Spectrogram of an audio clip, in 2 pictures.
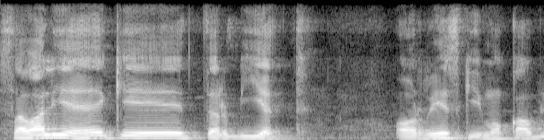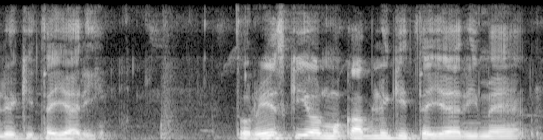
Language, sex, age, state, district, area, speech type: Urdu, male, 60+, Bihar, Khagaria, rural, spontaneous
